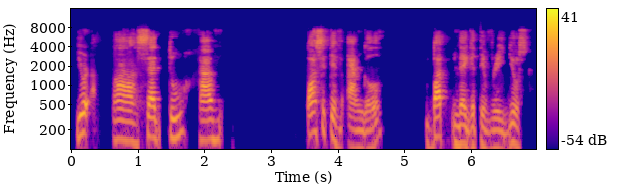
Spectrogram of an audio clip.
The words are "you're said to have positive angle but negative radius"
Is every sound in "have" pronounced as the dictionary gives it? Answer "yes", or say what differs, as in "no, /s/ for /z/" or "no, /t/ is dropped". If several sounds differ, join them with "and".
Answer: yes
